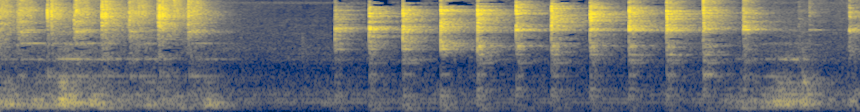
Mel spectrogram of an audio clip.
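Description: Wire whisk beating in a stainless steel mixing bowl, stirring beaten egg whites into a butter and yolk batter: quick rhythmic strokes on the metal, a short pause about a second in, then a steady run of about seven strokes a second.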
